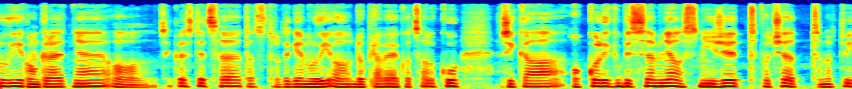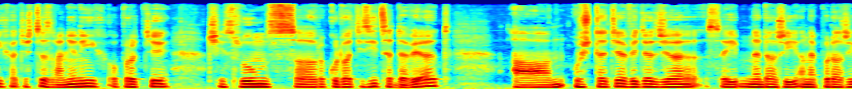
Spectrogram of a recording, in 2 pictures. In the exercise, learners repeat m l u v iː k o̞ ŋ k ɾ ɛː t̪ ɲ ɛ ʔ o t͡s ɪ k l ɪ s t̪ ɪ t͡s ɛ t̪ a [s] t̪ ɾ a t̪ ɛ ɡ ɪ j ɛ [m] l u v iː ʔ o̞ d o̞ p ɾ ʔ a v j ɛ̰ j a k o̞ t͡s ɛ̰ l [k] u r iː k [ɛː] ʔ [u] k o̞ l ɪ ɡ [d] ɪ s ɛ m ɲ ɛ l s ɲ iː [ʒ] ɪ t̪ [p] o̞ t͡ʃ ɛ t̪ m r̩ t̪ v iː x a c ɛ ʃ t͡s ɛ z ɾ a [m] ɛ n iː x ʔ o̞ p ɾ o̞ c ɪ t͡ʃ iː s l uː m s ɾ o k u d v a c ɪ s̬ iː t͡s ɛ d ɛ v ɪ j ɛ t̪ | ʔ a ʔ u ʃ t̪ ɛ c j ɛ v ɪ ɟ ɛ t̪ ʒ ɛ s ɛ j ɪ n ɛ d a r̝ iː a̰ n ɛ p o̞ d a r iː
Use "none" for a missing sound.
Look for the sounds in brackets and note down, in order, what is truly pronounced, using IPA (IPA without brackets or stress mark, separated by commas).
s, m, k, aː, o, b, ʒ, p, ɲ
